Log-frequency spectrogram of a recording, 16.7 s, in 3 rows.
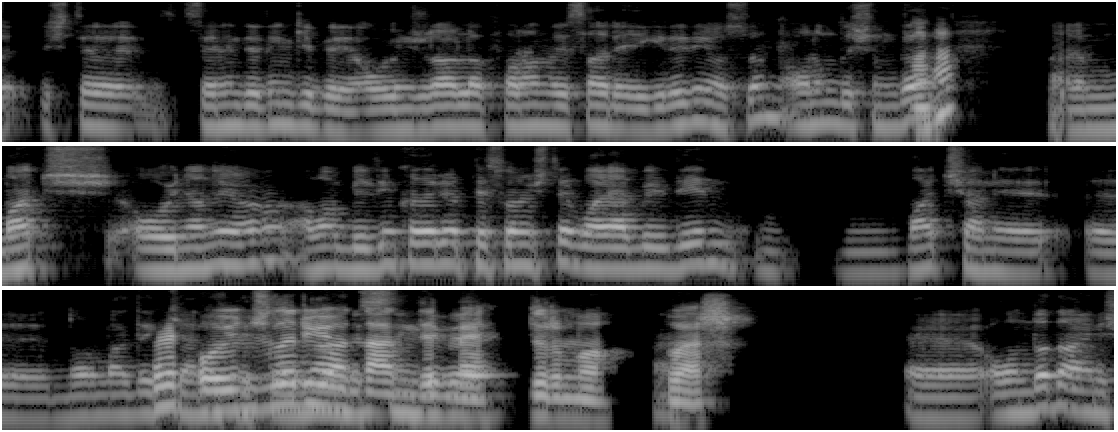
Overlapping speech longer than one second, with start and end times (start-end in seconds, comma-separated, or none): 11.9-13.6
